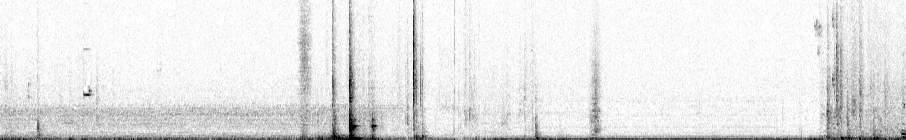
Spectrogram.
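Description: Hydraulic elevator car descending with a steady low hum, then a loud knock and rattle about seven seconds in as it arrives at the floor. After a few small clicks, another steady low hum runs for several seconds and cuts off suddenly about sixteen seconds in.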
